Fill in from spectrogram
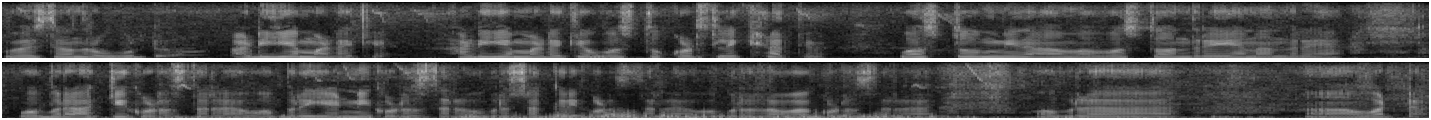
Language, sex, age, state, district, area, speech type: Kannada, male, 30-45, Karnataka, Dharwad, urban, spontaneous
